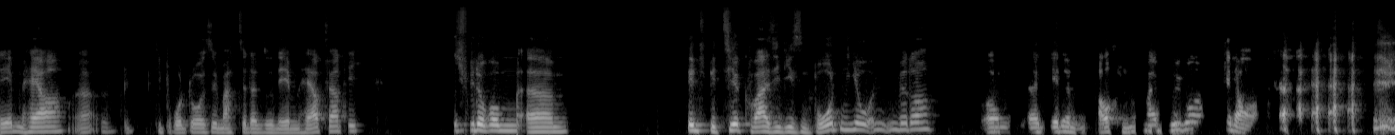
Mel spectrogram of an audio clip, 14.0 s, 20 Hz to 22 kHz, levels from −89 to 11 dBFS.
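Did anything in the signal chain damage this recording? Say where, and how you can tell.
Yes. The network stage damaged this speech through repeated packet loss (robotic sound) from 2.91 to 5.50 s. Packets went missing twelve times in that stretch, the longest gap 81 ms, and each hole was patched by stretching the preceding sound, about 420 ms concealed in all, roughly a sixth of the span. You can tell by the choppy texture there: short repeats standing in for lost pieces, arriving in quick succession.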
